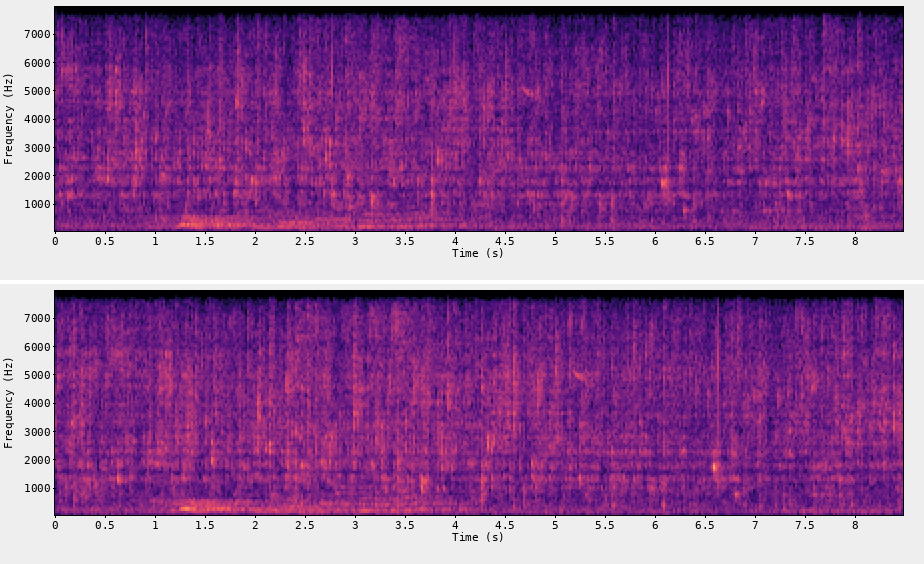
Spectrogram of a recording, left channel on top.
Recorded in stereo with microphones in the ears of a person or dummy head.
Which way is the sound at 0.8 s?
40° right (ahead or behind).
